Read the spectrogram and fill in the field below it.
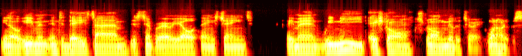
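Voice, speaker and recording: Speaking at a moderate pace, a man uses a very deep, low pitch with monotone, flat intonation. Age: 60s. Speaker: panel discussion host. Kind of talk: casual panel discussion.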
